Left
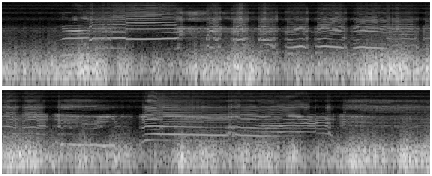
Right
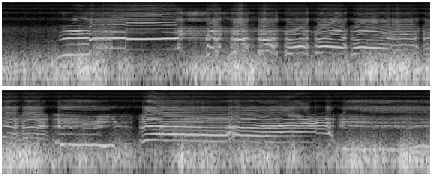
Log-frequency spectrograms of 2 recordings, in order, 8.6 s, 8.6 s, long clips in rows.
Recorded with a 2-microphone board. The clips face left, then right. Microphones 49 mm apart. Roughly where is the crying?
Right.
